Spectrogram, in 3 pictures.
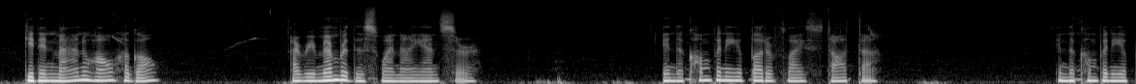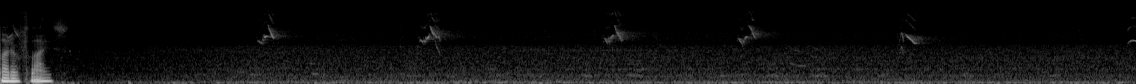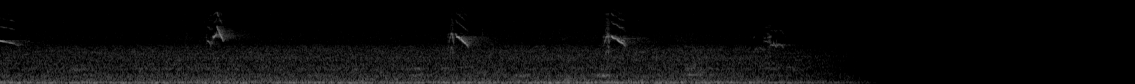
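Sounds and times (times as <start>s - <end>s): bird high downward chirp: 13.9s - 14.4s, 15.5s - 16.0s, 17.4s - 17.9s, 18.6s - 19.5s, 20.3s - 20.8s, 22.6s - 23.2s, 24.8s - 25.2s, 27.2s - 27.7s, 28.7s - 29.2s, 30.2s - 30.8s.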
